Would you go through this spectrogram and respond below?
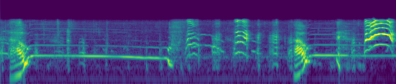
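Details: During a howling lesson, Blue the dog sends up a rising wail into a sustained, even howl of about three seconds, later another short one, interleaved with a person's repeated coaxing calls of "Howl?"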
